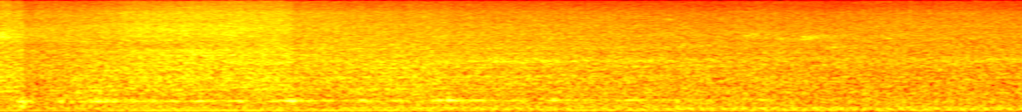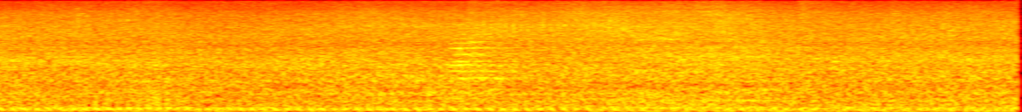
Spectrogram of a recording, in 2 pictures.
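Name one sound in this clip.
A motor scooter engine hums close by.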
